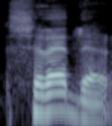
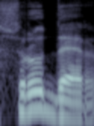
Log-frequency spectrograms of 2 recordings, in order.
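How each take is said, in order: First: The first vowel sounds closer to 'e'. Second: The first vowel sounds like 'oo'. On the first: The speaker calls it right. "είναι πιο κοντά στο Ε" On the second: The speaker calls it wrong. "Γιατί τον λες Σρούντερ"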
